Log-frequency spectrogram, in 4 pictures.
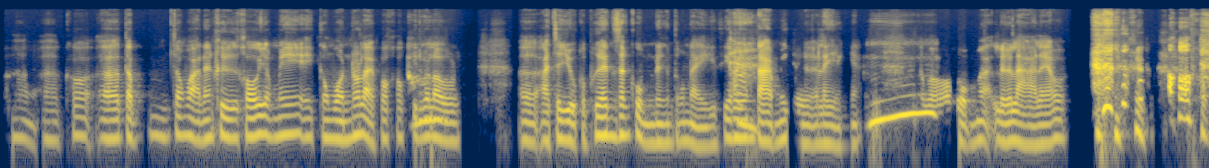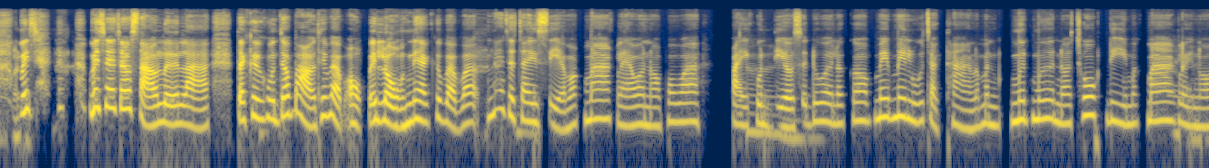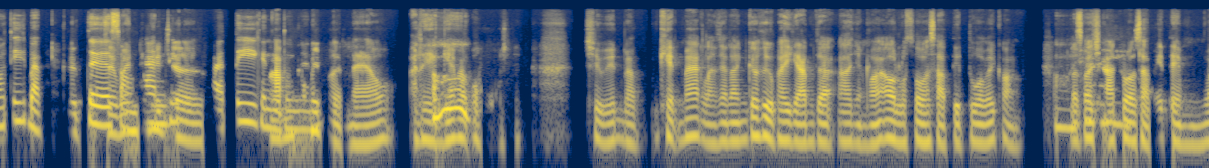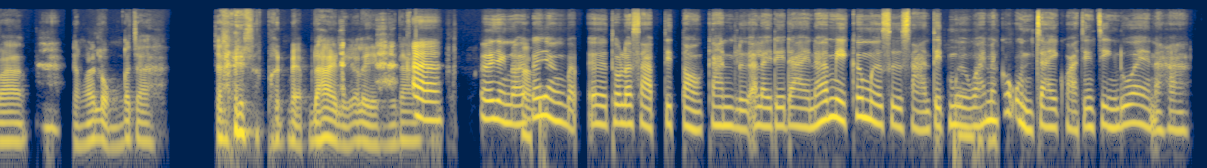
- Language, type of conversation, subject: Thai, podcast, มีช่วงไหนที่คุณหลงทางแล้วได้บทเรียนสำคัญไหม?
- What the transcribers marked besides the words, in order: laugh; laughing while speaking: "อ๋อ ไม่ใช่"; chuckle; other background noise; "โทรศัพท์" said as "โซรศัพท์"; laughing while speaking: "จะได้"; in English: "map"; chuckle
